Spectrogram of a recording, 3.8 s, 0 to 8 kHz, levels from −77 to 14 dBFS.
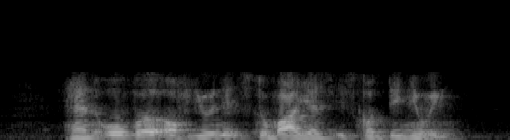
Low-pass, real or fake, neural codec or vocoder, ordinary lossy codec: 7.2 kHz; real; none; AAC, 16 kbps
